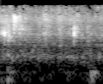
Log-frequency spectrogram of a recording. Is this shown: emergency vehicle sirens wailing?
no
